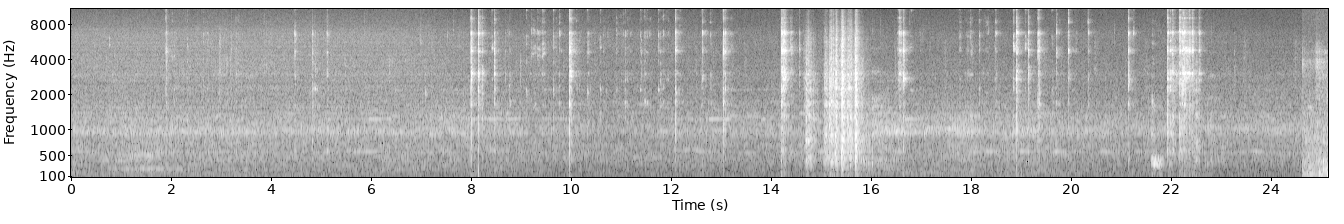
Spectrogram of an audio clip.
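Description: A metal fork clinking and scraping against a ceramic bowl as the beaten egg is worked out of it into the frying pan, in irregular clusters of sharp clinks from about eight seconds in. Under it is the faint steady sizzle of potatoes frying in oil.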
